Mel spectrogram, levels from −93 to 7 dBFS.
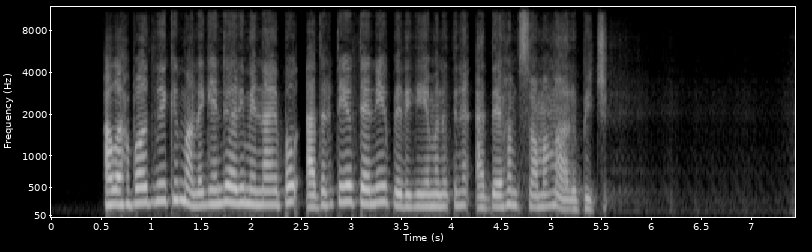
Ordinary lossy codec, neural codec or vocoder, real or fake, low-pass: Opus, 64 kbps; codec, 16 kHz in and 24 kHz out, 0.4 kbps, LongCat-Audio-Codec, two codebook decoder; fake; 10.8 kHz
